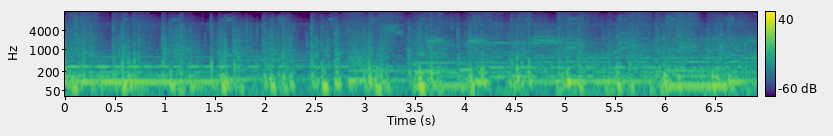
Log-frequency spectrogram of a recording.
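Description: Horse hooves clip-clop in Red Dead Redemption 2, a steady rhythmic beat under game music and ambience, moderately close with a few louder thuds midway.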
